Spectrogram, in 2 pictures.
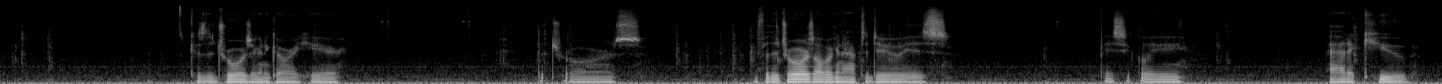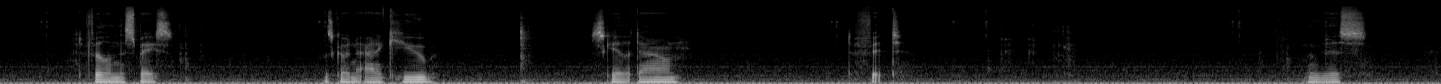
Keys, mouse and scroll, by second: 5.1 middle click, 6.7 Tab, 7.3 Tab, 8.1 a, 8.2 a, 10.3 b, 12.2 a, 13.5 Tab, 14.8-15.9 drag, 16.1 shift+a, 19.8 s, 22.8 click, 23.0 middle click, 23.2-23.8 drag, 24.9 g, 27.1-27.6 middle drag.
